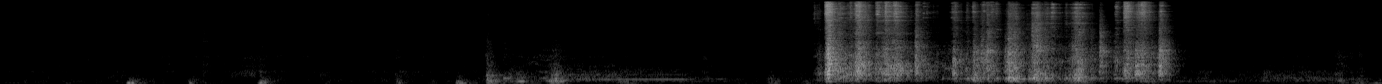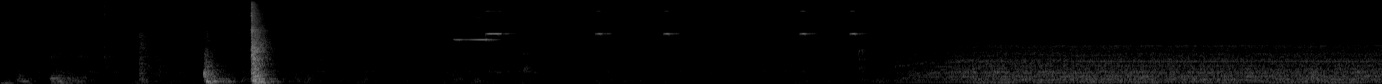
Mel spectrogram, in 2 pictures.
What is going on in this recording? Opned drawer, got some cuttlery, put somthing in the microwave, closed it, turned it on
